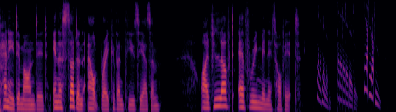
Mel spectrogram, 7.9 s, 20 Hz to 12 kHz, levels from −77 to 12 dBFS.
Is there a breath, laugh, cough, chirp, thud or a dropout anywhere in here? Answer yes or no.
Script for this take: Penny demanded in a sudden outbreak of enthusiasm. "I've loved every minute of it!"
yes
